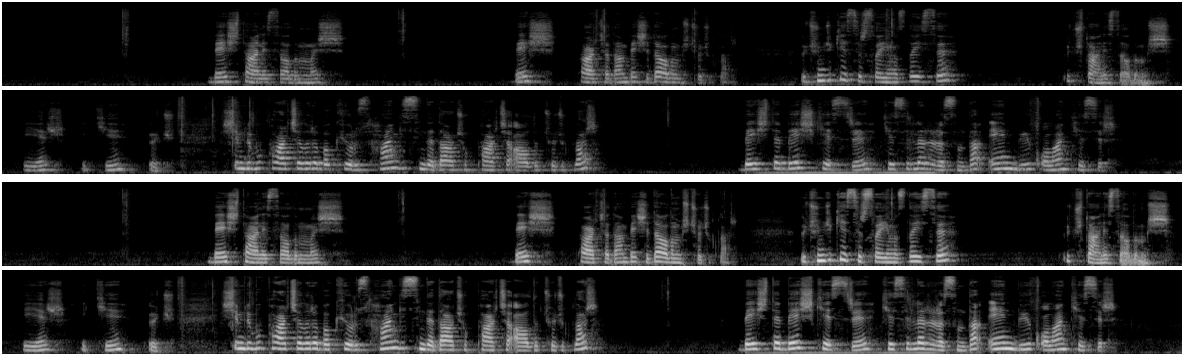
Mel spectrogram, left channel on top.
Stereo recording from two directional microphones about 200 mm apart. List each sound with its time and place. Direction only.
2.0 s a woman's voice: 35° right (ahead or behind)
5.1 s a woman's voice: 35° right (ahead or behind)
10.6 s a woman's voice: 35° right (ahead or behind)
19.1 s a woman's voice: 35° right (ahead or behind)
